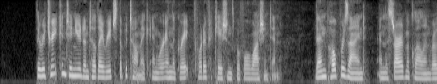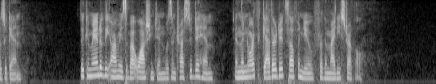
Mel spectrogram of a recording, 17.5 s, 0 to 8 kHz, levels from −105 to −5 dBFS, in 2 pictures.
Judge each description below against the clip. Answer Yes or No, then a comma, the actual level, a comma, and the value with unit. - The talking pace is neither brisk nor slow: Yes, average, 160 wpm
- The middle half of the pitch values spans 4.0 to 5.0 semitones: Yes, average, 4.5 semitones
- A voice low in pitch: No, medium, 165 Hz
